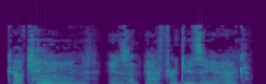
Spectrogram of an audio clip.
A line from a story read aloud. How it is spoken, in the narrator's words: Barris muttered half to himself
